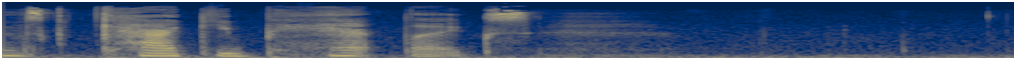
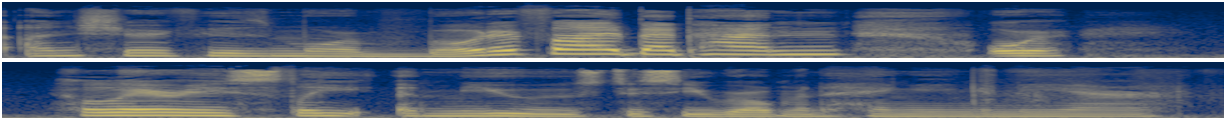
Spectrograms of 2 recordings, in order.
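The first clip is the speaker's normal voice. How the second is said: usual speaking voice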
